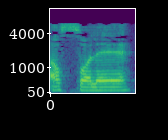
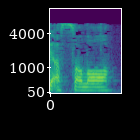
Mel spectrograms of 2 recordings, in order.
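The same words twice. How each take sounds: First: The L sound is light and thin. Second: The L sound is heavy and thickened. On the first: The speaker calls it right. "نقول الصلاه" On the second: The speaker calls it wrong. "ما نقولش الصلاه"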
